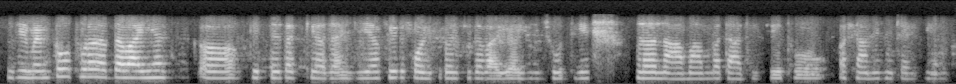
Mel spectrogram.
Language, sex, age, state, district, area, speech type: Hindi, female, 18-30, Madhya Pradesh, Chhindwara, urban, conversation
